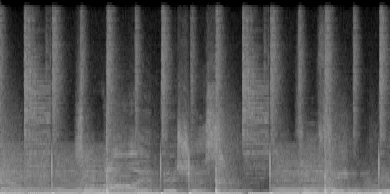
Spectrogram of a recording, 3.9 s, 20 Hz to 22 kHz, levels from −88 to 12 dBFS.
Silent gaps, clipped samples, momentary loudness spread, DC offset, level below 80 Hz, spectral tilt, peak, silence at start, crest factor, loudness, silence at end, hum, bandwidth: none; under 0.1%; 2 LU; under 0.1%; -22 dBFS; -5 dB/octave; -4 dBFS; 0 s; 16 dB; -20 LUFS; 0 s; none; over 20 kHz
